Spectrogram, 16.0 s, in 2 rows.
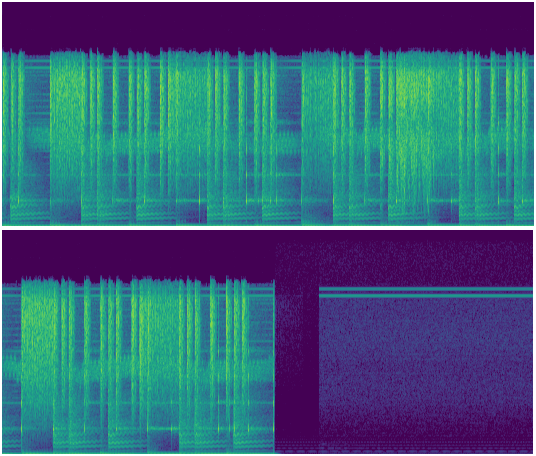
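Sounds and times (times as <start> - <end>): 
synth beats: 0.0 - 12.1.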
